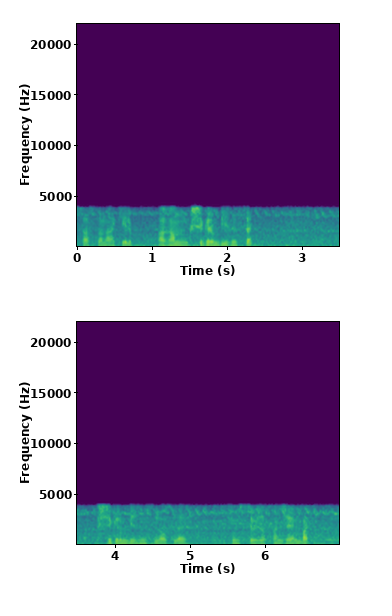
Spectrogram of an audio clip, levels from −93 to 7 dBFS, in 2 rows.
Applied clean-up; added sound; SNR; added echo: none; none; none; none.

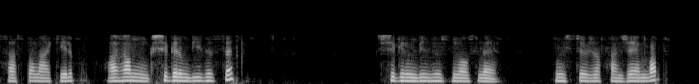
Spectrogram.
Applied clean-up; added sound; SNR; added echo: neural separator model SepFormer WHAMR!.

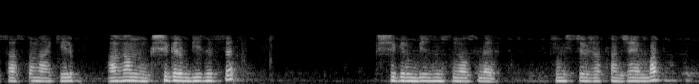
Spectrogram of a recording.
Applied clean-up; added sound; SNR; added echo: neural separator model SepFormer DNS4.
